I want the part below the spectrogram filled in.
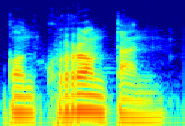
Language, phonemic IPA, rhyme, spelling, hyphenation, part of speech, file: Esperanto, /kon.kuˈron.tan/, -ontan, konkurontan, kon‧ku‧ron‧tan, adjective, Eo-konkurontan.ogg
- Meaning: accusative singular future active participle of konkuri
